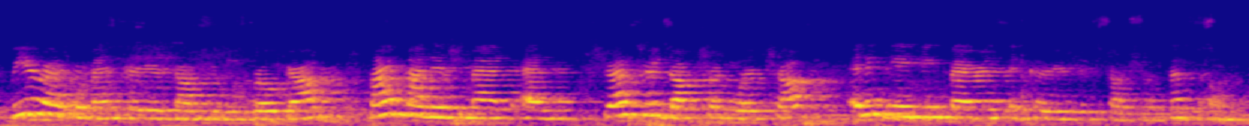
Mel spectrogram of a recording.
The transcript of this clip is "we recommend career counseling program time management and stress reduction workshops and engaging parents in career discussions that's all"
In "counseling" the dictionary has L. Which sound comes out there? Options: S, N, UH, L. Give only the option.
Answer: N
